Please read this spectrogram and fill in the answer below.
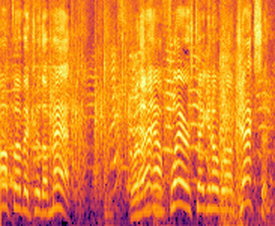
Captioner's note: crowd chatter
